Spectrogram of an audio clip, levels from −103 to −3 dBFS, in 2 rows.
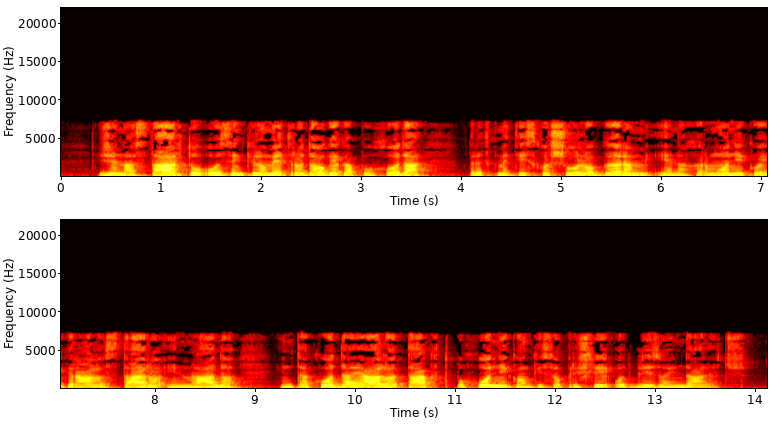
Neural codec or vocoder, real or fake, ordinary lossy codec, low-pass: none; real; MP3, 32 kbps; 7.2 kHz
